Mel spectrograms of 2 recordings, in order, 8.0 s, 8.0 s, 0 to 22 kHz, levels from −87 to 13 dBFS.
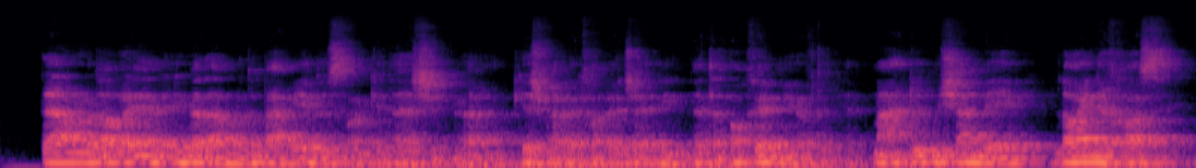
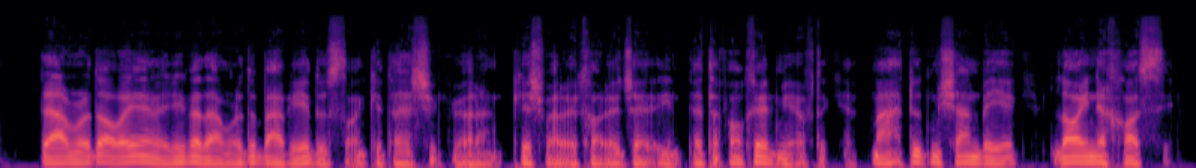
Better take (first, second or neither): second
